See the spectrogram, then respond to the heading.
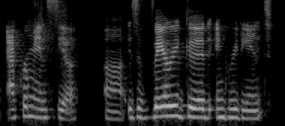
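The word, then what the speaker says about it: Akkermansia: them contain levels of Ekrem Asya bacteria which is a anti-inflammatory and metabolism metabolism boosting ingredient and a chrome and sorry I said it wrong Akram and Xia is a very good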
